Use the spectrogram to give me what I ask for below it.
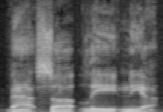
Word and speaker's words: Vaselina: So she says it's pronounced V-A-H, Vaselina.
